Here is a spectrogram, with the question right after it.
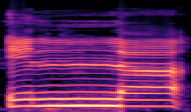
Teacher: لام کے اوپر تشدید ہے، ٹھہراؤ ہو، سختی ہو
